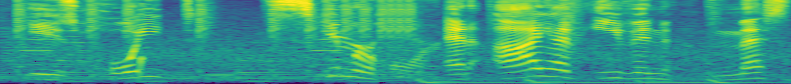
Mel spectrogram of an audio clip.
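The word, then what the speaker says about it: Hoyt–Schermerhorn: If you said Hoyt Schermerhorn, you would be incorrect. The proper pronunciation is Hoyt Skimmerhorn, and I have even messed that up on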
